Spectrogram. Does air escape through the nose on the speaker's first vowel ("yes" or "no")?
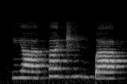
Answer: yes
